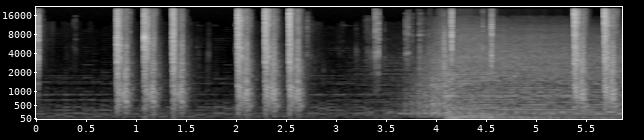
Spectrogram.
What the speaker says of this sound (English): if you use this mag release, you can release both magazines and insert that spare one incredibly fast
